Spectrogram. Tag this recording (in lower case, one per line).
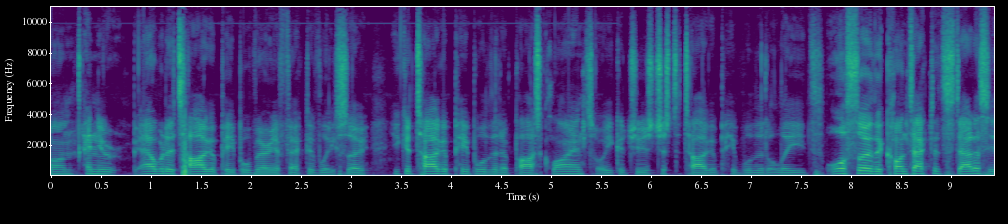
speech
